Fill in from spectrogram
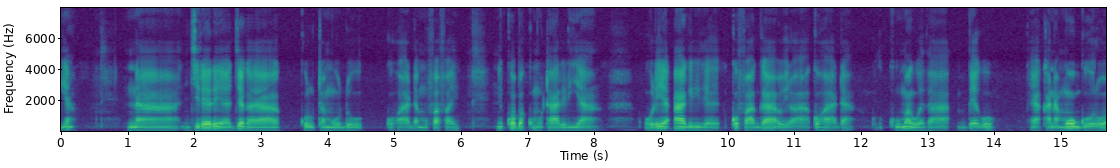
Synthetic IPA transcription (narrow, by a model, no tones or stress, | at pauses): a | nad͡ʒeɾɛɾɛjad͡ʑaɣaja | koɾutamoːdo | kohaːdamofafae | nekwabakomotaɾeɾia | oɾeaʔaɣeɾiɾɛkofaɡao̰weɾaakoɦaːda | kʰuːmaɣwɛðabɛɣo | jakanamoɡoɾwa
